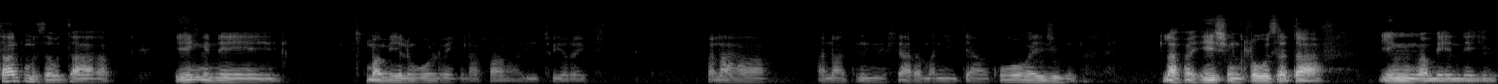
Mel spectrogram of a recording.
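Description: A speech recording that's come through a call path, with the top end stopping around 12 kHz, which fits an Opus-type codec. From 7.08 s to 10.86 s there's automatic gain rising: the input level drops by about 11 dB, so the AGC gradually lifts its gain by about 4 dB, and the voice and room noise swell up together over those few seconds.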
